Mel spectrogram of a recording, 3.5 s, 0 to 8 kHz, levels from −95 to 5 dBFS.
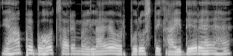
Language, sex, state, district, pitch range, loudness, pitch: Hindi, male, Jharkhand, Ranchi, 135-155 Hz, -15 LUFS, 145 Hz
